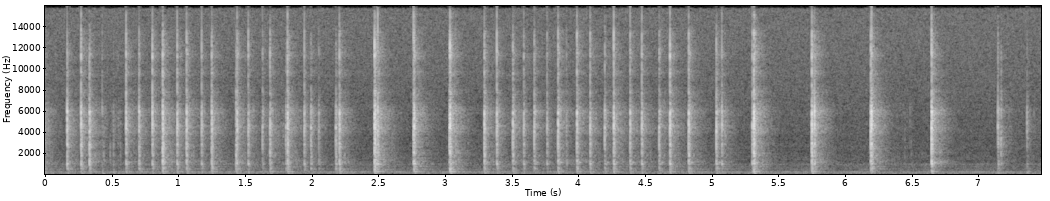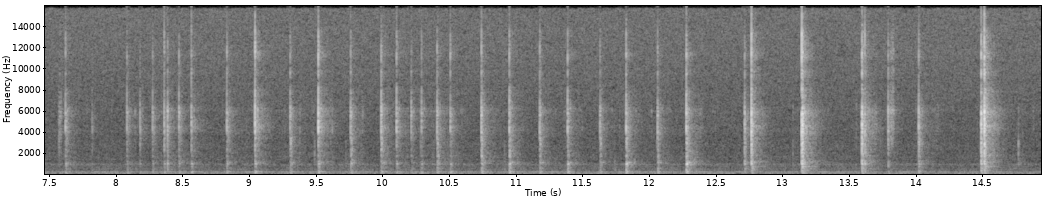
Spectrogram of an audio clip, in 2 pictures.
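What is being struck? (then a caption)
Plastic fountain-drink cup with plastic lid. Fingernails rapidly tap and flick the edge of the clear plastic lid on a hollow plastic fountain-drink soda cup. The result is a fast, continuous stream of short, bright, dry clicks that vary in loudness, with sharper accents scattered throughout. A faint, steady low hum sits underneath.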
